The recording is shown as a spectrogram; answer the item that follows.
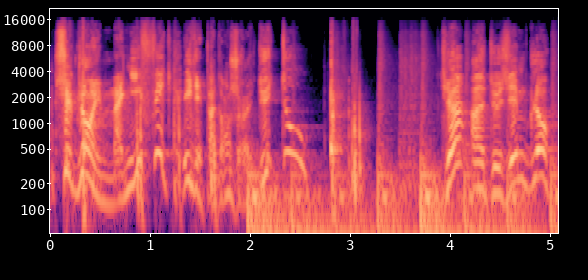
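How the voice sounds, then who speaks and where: A man voicing a jolly, pompous fairy king in a cartoon, with drawn-out exclamations. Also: high-pitched, wildly swooping pitch, over music. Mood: delighted. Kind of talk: animated cartoon dialogue in French.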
